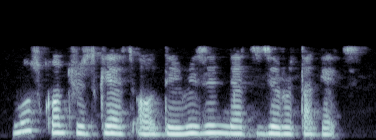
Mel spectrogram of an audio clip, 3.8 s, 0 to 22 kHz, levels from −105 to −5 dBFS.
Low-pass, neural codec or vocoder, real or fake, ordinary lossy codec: 5.4 kHz; none; real; none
